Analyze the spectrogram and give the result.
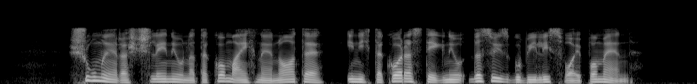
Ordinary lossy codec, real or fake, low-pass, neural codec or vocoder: none; real; 5.4 kHz; none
